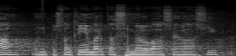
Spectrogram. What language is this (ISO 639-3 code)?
ces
